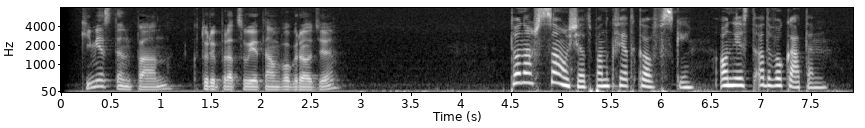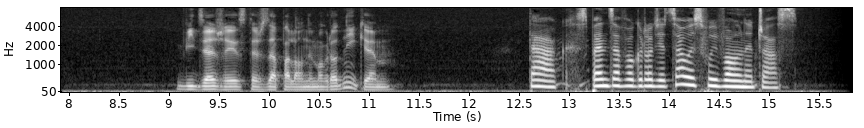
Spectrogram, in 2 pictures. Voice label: conversation; lektorek; firstyear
